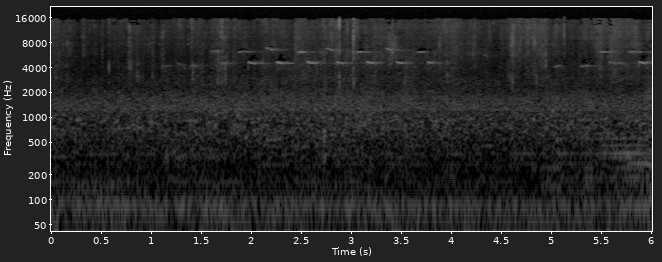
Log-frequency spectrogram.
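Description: A small songbird repeating a high two-note phrase, about three notes a second, in two runs with a pause around the middle. Underneath are footsteps on a path and a steady low rumble.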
